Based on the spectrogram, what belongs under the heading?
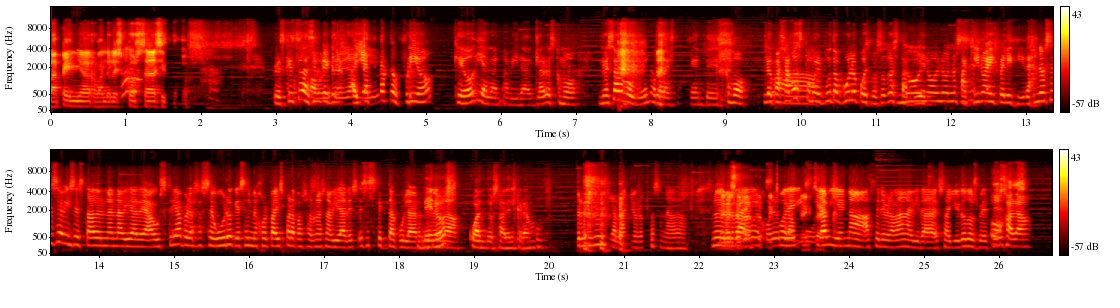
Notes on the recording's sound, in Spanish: En este especial Navidad 2020, todo el equipo de La Sabionda se reúne, por supuesto a través de Skype, con este formato especial.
